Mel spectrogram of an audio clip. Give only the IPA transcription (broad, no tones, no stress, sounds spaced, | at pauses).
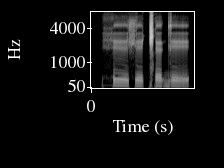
h ɪː ʃ e ǁ ɛ ɡ e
